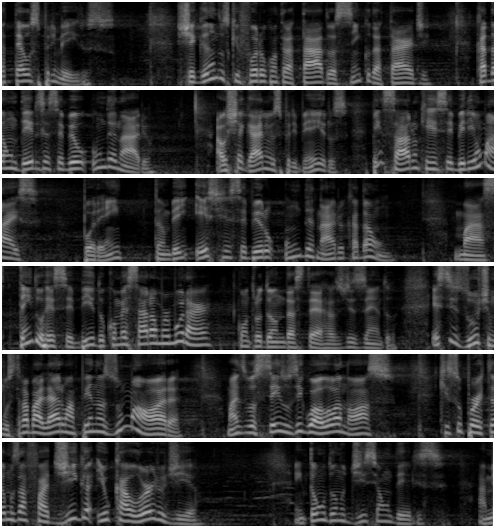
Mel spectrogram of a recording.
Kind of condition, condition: setting, large echoing room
